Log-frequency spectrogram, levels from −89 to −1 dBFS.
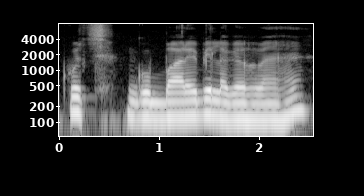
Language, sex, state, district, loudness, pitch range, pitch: Hindi, male, Uttar Pradesh, Saharanpur, -14 LUFS, 115-135 Hz, 125 Hz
